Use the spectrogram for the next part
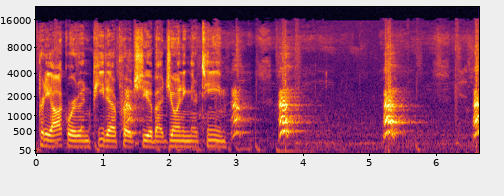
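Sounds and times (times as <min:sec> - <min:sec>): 
speech: 0:00.0 - 0:03.0
dog barking: 0:01.3 - 0:01.7, 0:02.9 - 0:04.1, 0:05.2 - 0:05.8.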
